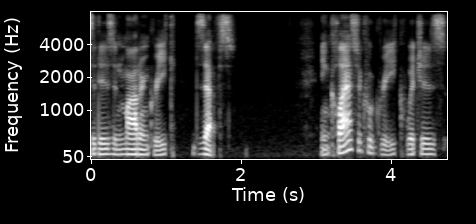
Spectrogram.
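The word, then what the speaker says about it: Ζεύς: And Zeus would be pronounced Zephs.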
